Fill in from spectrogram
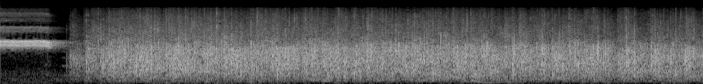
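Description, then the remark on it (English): A single short, shrill whistle blast ends the round just after Clement Freud's challenge, then cuts straight into loud, steady applause from an audience that carries on for several seconds. “So, Clement Freud getting in just before the whistle, gained an extra point and has just taken the lead”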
